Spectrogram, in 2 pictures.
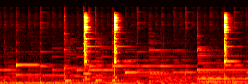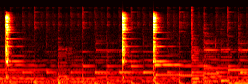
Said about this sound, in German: Hm, was haben wir gehört? Wir haben Glockenklänge gehört. Wie viele waren das? Habt ihr schon mitgezählt? Oder gibt es vielleicht einen anderen Trick, das Ergebnis herauszufinden? Ihr habt immer zwei Töne gehört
